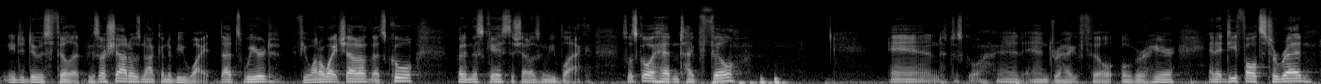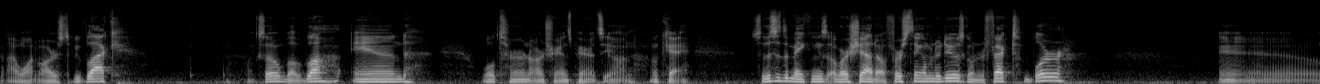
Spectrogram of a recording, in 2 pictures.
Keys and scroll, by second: 7.2 f, 7.4 i.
